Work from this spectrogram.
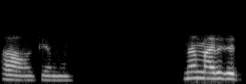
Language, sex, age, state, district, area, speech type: Tamil, female, 18-30, Tamil Nadu, Chennai, urban, conversation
